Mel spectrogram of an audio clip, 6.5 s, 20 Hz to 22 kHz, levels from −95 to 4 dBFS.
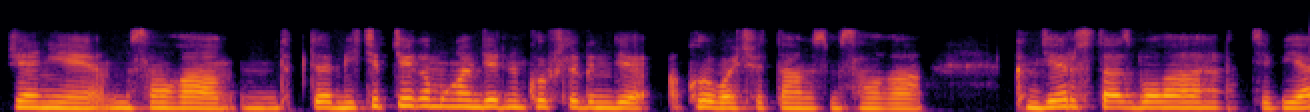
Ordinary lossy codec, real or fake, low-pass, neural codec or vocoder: Opus, 32 kbps; real; 7.2 kHz; none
